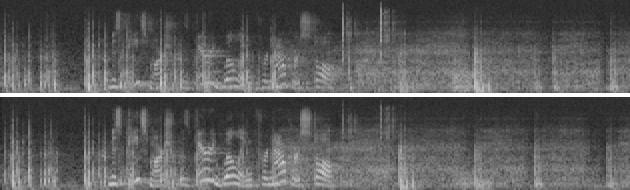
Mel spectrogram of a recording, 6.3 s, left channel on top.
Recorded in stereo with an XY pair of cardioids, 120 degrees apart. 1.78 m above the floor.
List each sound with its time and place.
1.1 s a woman speaking: 45° right, 2.5 m
3.4 s a drawer: 65° left, 5 m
